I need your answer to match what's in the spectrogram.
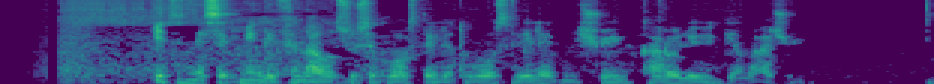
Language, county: Lithuanian, Vilnius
